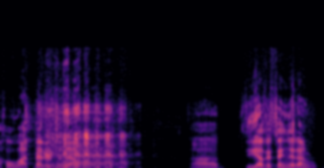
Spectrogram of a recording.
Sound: laughter

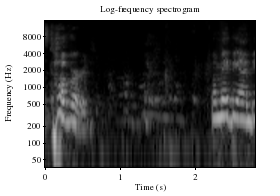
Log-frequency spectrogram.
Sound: audience chuckles

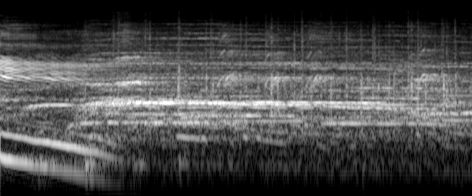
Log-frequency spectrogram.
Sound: audience cheering

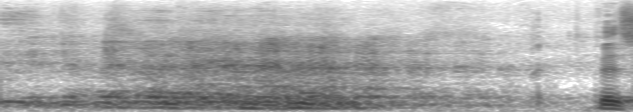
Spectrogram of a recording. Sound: laughter

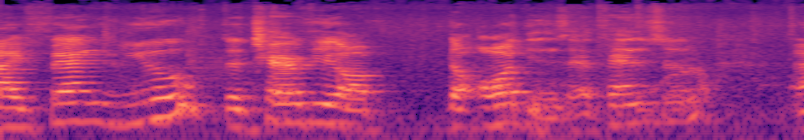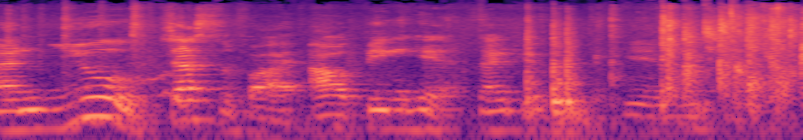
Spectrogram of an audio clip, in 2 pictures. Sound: applause

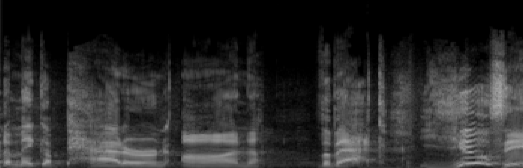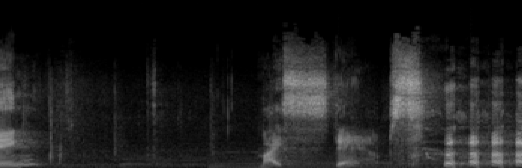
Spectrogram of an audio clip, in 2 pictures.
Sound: laughing

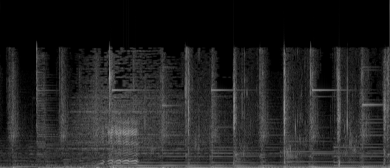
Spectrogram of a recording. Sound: bleating

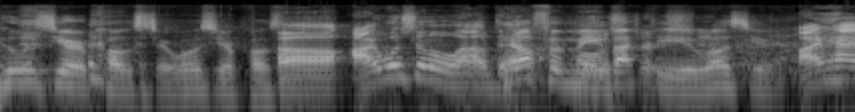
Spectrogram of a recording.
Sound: laughter

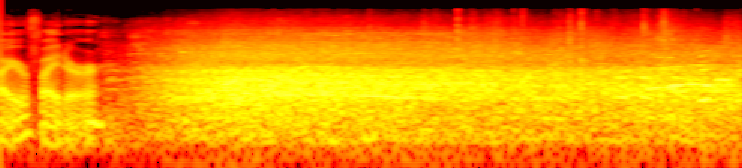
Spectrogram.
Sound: audience laughing

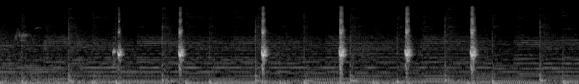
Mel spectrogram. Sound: imitating turkey gobbling

